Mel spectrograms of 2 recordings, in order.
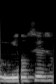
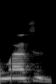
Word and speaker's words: meiosis: এই উচ্চারণ কেউ মিওসিস বলে, কেউ মায়োসিস বলে। The cell division process, in which generally a diploid cell divides in two steps.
